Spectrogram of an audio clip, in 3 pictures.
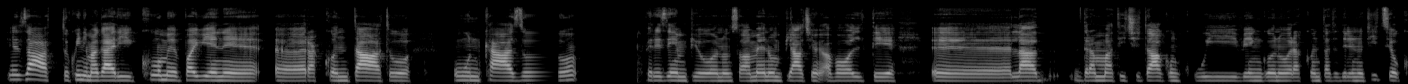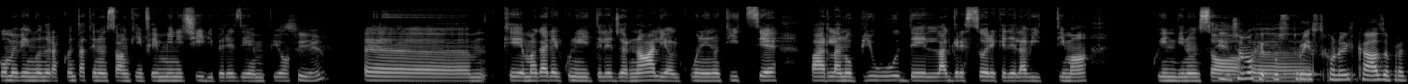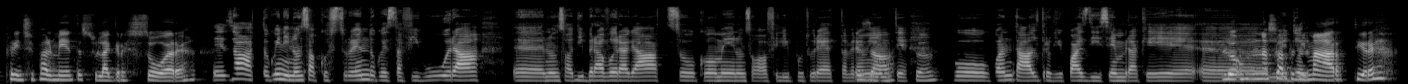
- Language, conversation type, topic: Italian, podcast, Quanto sono pericolose le bolle informative sui social network?
- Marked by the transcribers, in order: tapping; distorted speech; laughing while speaking: "martire"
